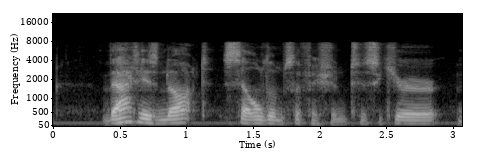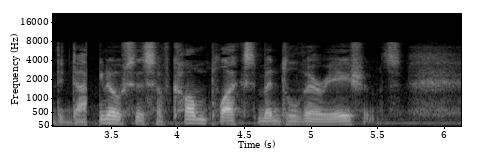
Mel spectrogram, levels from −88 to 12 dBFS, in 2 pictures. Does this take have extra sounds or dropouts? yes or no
yes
